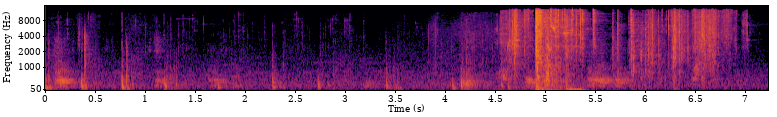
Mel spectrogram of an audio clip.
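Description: Footsteps thud softly on wooden boards.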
